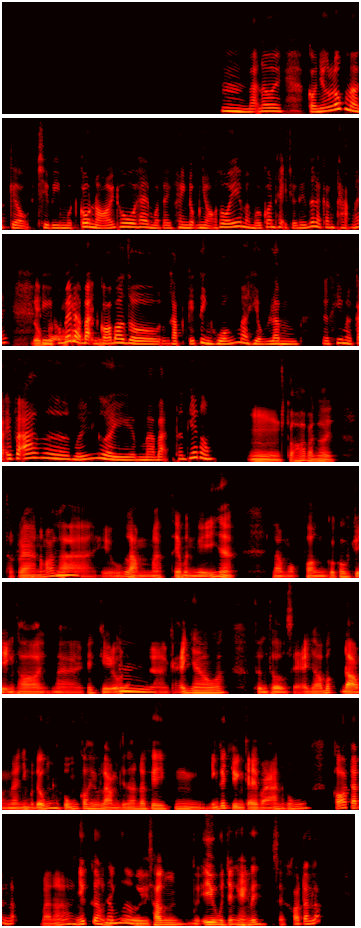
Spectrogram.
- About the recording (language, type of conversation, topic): Vietnamese, podcast, Bạn có kinh nghiệm nào để gỡ bỏ hiểu lầm sau một cuộc cãi vã không?
- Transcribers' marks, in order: distorted speech; static; unintelligible speech; tapping; tsk; unintelligible speech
